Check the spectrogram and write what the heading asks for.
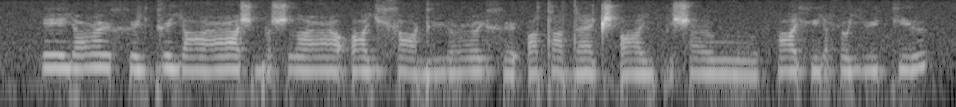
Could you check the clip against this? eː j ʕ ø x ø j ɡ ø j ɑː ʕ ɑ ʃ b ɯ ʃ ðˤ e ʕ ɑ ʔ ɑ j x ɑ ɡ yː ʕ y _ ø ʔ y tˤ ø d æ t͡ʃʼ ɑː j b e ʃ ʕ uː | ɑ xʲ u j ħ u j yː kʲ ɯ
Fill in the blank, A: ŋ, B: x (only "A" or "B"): B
